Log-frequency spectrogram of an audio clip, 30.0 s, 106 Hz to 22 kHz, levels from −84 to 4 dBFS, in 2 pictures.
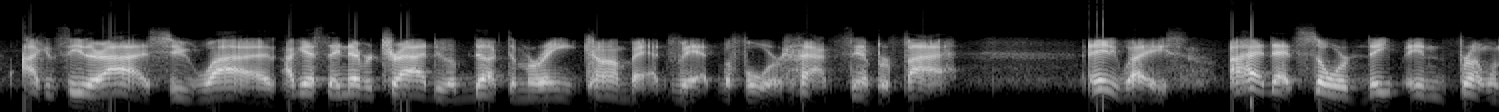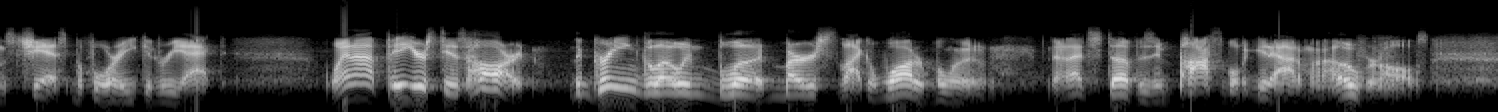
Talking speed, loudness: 120 wpm, -17 LUFS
